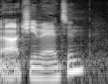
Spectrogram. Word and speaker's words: Archie Manton: So one's your son, Archie Manton.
